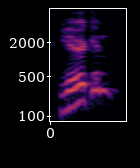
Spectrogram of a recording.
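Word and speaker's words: Jürgen: do some chunks on you're gonna say Jurgen Kinsman say his name properly juren yeah thank you I appreciate that it's much better juren Clansman um yeah so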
